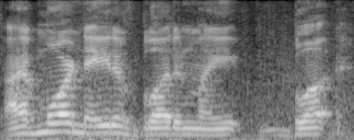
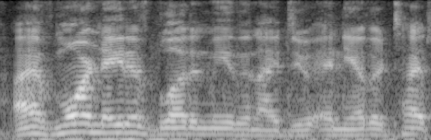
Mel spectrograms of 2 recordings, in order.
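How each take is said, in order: First: Put-on slips into a light British accent; unplanned hint of a British accent. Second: Said in the usual way. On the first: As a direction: say it like a casual Brit. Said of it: "why I became British there for a second". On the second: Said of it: "why I became British there".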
